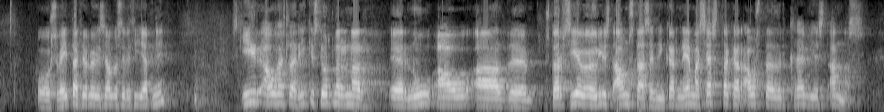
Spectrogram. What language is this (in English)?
Icelandic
